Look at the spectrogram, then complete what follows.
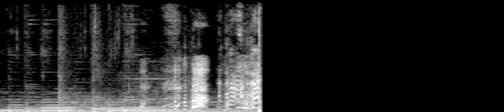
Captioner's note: laughing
